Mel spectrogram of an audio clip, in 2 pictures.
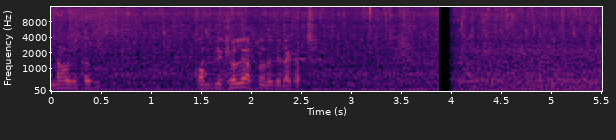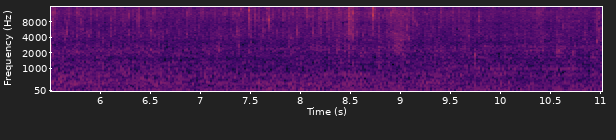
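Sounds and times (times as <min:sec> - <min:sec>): gravy bubbling and sizzling in a wok: 0:00.0 - 0:11.0
low hum: 0:04.0 - 0:11.0.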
